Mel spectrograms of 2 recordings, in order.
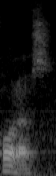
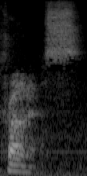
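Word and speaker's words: Qo'noS: Sorry, Q-O-apostrophe-N-O-S, Quonos. – But it's pronounced Kronos. It's spelled... – That's because it used to be spelled K-R-O-N-O-S.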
